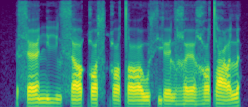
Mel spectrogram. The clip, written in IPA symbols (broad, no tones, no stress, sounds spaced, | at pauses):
s æ n iː l s a q ɔ s q aː tˤ j oː s j ɛː l ʁ ɛː ʁ ɜ tˤ ʕ a l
